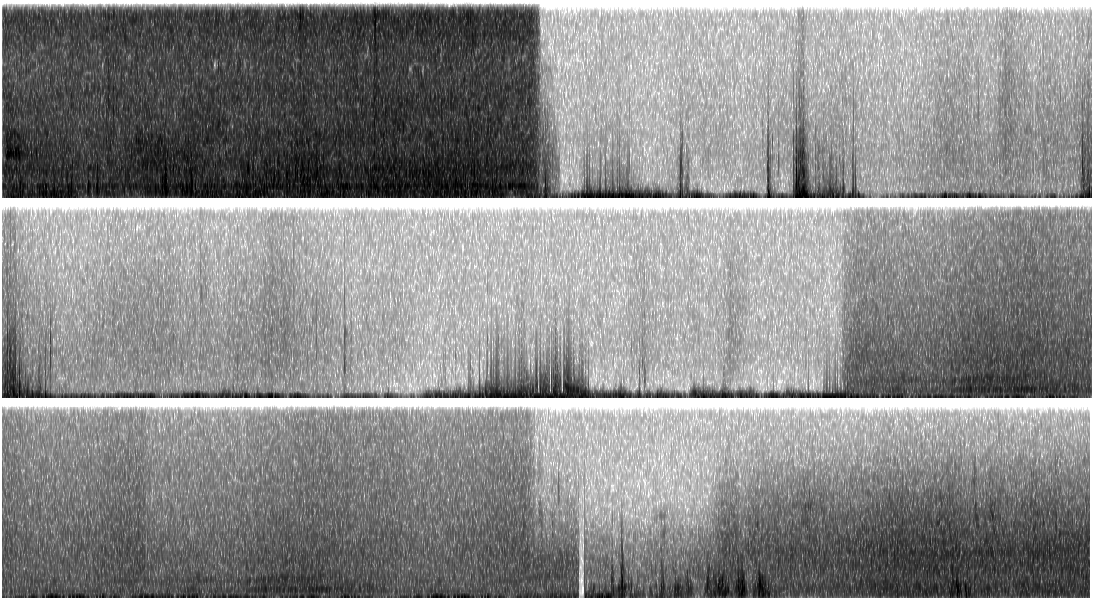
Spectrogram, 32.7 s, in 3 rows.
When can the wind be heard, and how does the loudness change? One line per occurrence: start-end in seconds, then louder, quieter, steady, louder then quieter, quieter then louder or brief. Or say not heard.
0.0-32.6 quieter then louder.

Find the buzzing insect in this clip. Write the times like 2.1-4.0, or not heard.
0.0-5.4.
